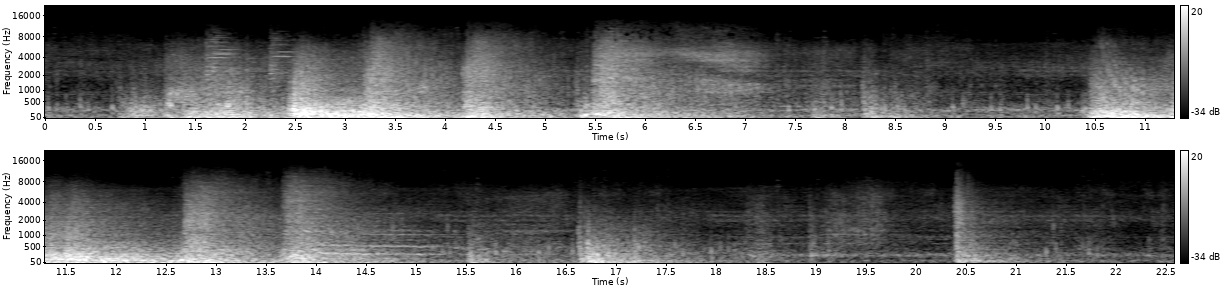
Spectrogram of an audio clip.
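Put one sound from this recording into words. A heavy sword whooshes through the air.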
